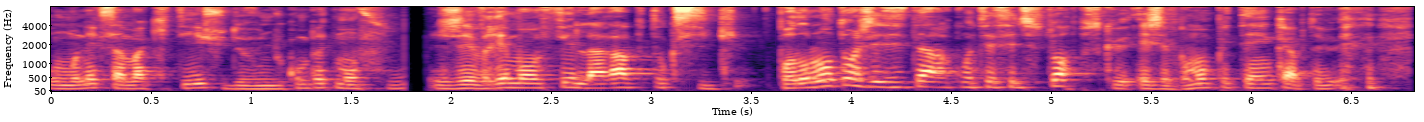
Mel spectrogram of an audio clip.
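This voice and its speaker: A man talks at a very fast pace with hardly any pauses, in a fairly high pitch. His tone is animated, with ordinary pitch variation. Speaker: storyteller vlogger. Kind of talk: casual storytime.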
